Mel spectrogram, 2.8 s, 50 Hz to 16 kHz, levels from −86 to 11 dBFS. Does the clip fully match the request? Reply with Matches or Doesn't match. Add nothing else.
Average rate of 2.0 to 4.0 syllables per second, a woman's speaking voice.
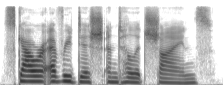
Matches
